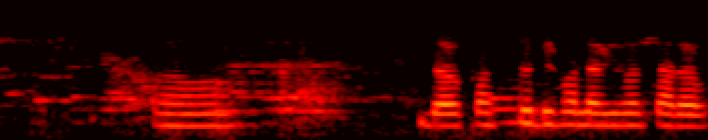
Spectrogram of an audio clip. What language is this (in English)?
Assamese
